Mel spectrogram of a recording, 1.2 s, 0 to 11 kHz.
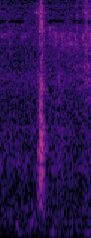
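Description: A single short, muffled bark from a dog in The Witcher 3: Hearts of Stone rises briefly out of faint background noise.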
